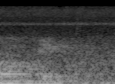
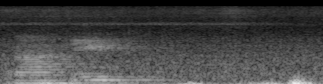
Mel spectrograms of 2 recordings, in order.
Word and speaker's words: रॉकेट: क्योंकि गलत उच्चारण है, और राकेट ये भी गलत उच्चारण है, राकेट पहले की पुरानी किताब में ऐसे ही लिखा जाता था, लेकिन ये सही उच्चारण की दृष्टि से सही नहीं, बाल नहीं बॉल होता है, राकेट नहीं रॉकेट होता है, तो हमने यहाँ पे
